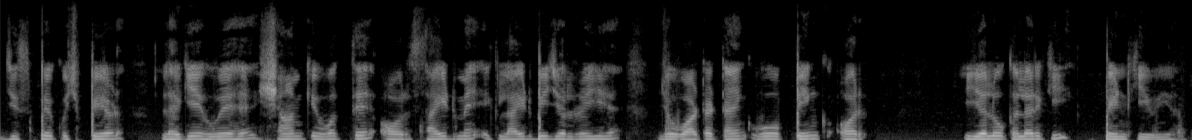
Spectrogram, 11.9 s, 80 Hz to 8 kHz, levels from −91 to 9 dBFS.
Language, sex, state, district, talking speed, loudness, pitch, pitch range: Hindi, male, Bihar, Kishanganj, 165 wpm, -32 LUFS, 155 Hz, 150-165 Hz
